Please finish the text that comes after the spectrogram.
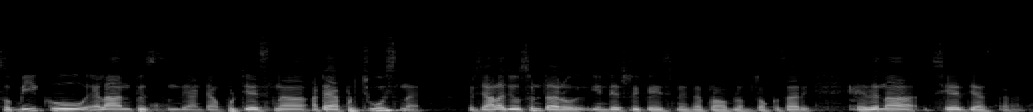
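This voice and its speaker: A male reporter fires off questions quickly at a press event. His voice is slightly high and the sound is a little dull. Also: steady tone.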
